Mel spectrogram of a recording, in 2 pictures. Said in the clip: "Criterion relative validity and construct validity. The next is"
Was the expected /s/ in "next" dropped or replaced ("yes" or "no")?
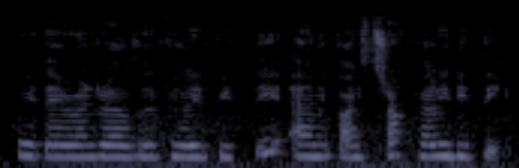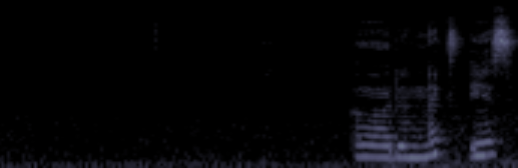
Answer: no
